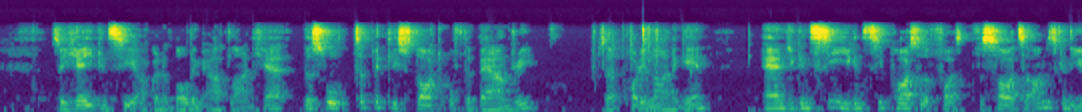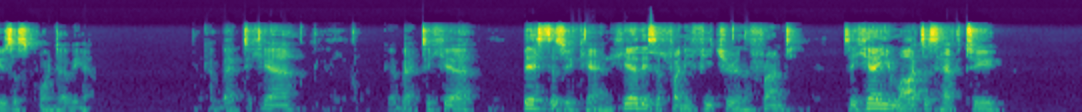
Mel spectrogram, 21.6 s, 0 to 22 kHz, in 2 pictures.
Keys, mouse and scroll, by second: 0.9 scroll, 2.5 scroll, 4.0 scroll, 5.9 middle click, 6.0 middle click, 6.1 typing, 10.7 click, 12.0 click, 13.4 click, 14.4 scroll, 15.9-16.4 scroll, 16.7 click, 18.3 click, 18.9 click, 19.0-19.7 scroll, 20.3-21.4 scroll.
